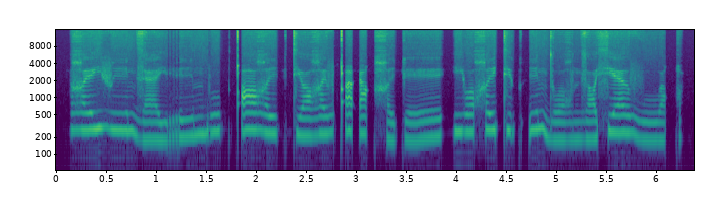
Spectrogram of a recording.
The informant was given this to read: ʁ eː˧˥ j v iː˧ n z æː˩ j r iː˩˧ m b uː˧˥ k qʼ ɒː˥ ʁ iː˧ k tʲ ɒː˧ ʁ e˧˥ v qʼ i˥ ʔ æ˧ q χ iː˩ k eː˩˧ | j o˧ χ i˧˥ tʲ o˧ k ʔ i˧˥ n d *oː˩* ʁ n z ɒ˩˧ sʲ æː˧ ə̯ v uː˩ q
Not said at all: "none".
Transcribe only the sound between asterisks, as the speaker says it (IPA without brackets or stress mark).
oː˩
